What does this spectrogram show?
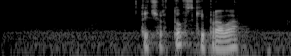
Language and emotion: Russian, neutral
